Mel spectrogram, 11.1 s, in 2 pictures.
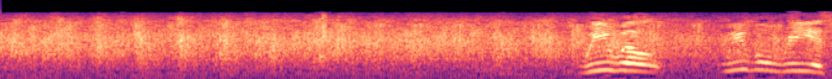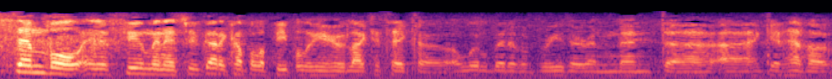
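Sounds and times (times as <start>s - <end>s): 
audience applause: 0.0s - 6.0s
speech: 3.9s - 11.0s.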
